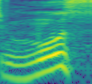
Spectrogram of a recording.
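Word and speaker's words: مُصْ: পেশ মুস হবে না যদি আপনি মুস বলেন তাহলে সিনের মতো উচ্চারণ হবে তো সিনের মতো এখন উচ্চারণ হবে না অর্থাৎ জজমওয়ালা সিনের মতো উচ্চারণ হবে না এখন হবে জজমওয়ালা সোয়াদের মতো উচ্চারণ তো মিম সোয়াদ পেশ মুস মুস এই সোয়াদটা আপনি একটু মোটা করে উচ্চারণ করবেন কলু ইন্নামা নাহনু মুসলি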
